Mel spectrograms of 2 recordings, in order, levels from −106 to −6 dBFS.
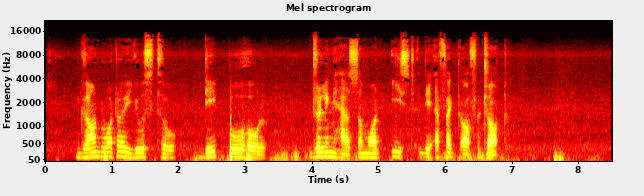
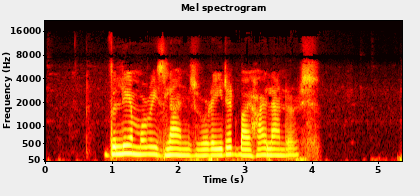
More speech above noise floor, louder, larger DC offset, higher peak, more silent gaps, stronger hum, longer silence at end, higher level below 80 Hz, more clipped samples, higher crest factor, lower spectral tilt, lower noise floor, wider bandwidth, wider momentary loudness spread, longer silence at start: second, 32 dB vs 48 dB; second, -25 LUFS vs -22 LUFS; neither; first, -4 dBFS vs -8 dBFS; neither; neither; first, 0.75 s vs 0 s; about the same, -46 dBFS vs -46 dBFS; neither; first, 24 dB vs 16 dB; second, -4.5 dB/octave vs -6.5 dB/octave; second, -57 dBFS vs -69 dBFS; first, 15.5 kHz vs 11.5 kHz; first, 18 LU vs 13 LU; second, 0.45 s vs 0.9 s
